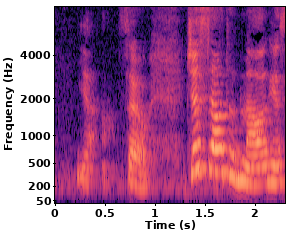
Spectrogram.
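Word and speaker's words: Málaga: But we kept saying Malaga. – Yeah. – But it's pronounced Malaga. – That is the correct way to say it.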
